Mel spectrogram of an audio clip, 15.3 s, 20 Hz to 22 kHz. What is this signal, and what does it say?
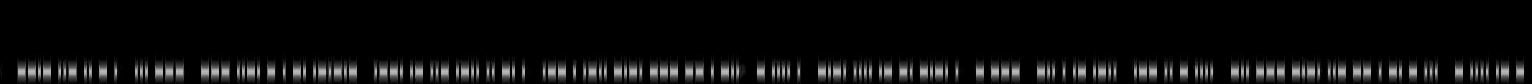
Morse code, heard as a keyed tone, about 46 wpm, 600 Hz. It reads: QUITE SO OFTEN. PAULINE WELCOMED THE CHANCE TO DEAL WITH DOCUMENTS THAT
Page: Never 47wpm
